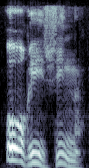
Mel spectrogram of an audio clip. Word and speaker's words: origine: Première syllabe O s'écrit avec un O. Deuxième syllabe RI s'écrit avec RI, sans surprise. Syllabe suivante J, le son J s'obtient avec la lettre G, donc GI pour cette syllabe. Et enfin, dernière syllabe, NE, NE, sans surprise.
